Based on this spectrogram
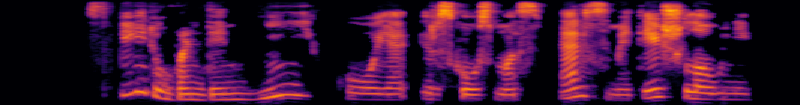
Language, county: Lithuanian, Šiauliai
